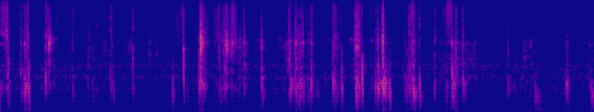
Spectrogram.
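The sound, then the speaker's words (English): Crisp, papery flicks and slaps as a Wanderer's Tarot deck is shuffled and a card is pulled. Many quick card sounds come in an irregular rhythm, fairly soft and with no talking. “So I'm just going to go ahead and pull us a card, and that's it.”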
